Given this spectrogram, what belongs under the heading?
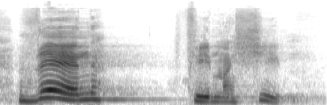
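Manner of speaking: slow, weighted delivery with a pause after "Then"; slow, restrained command; measured charge. Acted. Preacher gives closing line, then repeats.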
